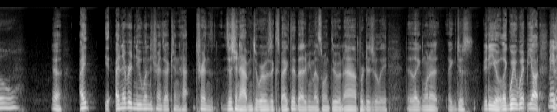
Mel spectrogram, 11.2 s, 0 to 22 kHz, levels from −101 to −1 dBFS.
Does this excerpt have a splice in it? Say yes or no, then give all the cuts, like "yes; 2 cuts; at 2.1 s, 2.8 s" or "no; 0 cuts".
no; 0 cuts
